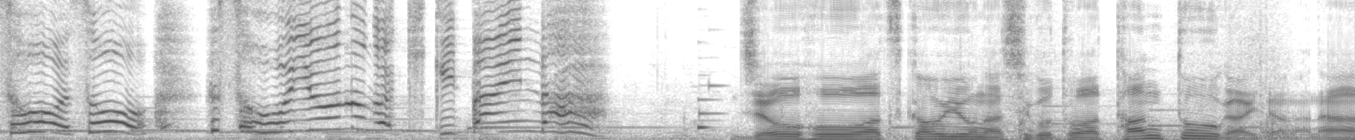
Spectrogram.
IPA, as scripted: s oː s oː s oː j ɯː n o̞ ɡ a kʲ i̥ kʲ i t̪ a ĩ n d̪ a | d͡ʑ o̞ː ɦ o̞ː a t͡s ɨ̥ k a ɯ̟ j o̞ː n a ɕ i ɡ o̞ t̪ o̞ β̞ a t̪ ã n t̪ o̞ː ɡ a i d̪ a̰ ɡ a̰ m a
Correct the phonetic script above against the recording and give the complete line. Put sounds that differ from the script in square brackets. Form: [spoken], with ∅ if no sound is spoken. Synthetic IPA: s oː s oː s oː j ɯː n o̞ ɡ a kʲ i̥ kʲ i t̪ a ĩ n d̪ a | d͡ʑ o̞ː ɦ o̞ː a t͡s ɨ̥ k a ɯ̟ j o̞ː n a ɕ i ɡ o̞ t̪ o̞ β̞ a t̪ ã n t̪ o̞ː ɡ a i d̪ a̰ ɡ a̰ [n] a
